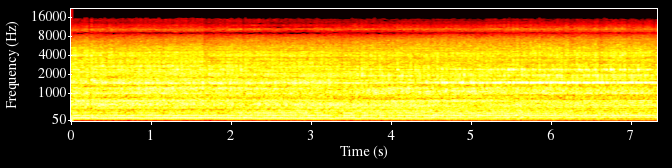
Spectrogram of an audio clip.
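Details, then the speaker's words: Ferrari 360 Challenge Stradale Spider V8 at idle: even idle with a thin whistle-like tone riding over it; belt tension feels okay and WD-40 on the pulleys did not change it, source not yet found. "next thing we've done is fire it up spread a bit of wd-40 on just the pulleys here and again the noise is still there"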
